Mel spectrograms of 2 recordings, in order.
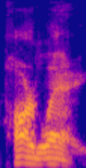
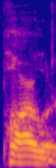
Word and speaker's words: Parler: It was supposed to be parlay, to speak in French, but all the right-wing nitwits, Parler, it's spelled Parler, it's Parler, right? Not parlay.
